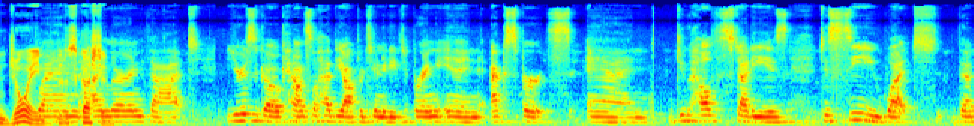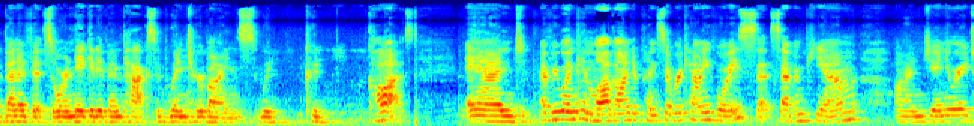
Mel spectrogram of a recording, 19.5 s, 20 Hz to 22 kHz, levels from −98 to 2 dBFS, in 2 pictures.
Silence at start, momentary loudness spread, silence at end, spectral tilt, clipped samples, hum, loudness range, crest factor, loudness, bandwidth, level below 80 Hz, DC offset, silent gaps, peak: 0 s; 11 LU; 0 s; -4 dB/octave; under 0.1%; none; 3 LU; 18 dB; -17 LUFS; 19 kHz; -50 dBFS; under 0.1%; none; 0 dBFS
